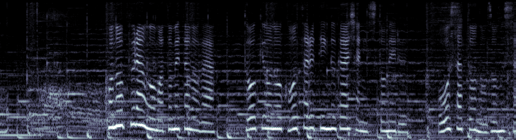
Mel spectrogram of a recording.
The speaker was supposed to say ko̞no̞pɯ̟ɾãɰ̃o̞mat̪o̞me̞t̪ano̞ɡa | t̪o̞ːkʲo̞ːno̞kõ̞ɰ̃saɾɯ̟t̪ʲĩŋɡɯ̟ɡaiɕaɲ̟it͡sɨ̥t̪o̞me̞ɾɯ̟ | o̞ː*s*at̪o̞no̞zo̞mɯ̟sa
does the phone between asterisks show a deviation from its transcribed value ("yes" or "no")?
no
